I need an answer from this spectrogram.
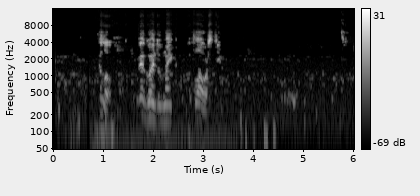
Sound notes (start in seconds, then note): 0.9 birds chirping; 5.6 birds chirping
